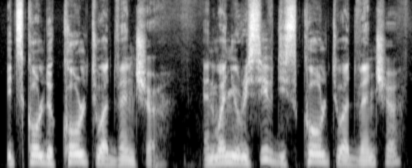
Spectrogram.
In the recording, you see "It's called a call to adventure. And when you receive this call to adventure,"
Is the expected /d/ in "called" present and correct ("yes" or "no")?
yes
